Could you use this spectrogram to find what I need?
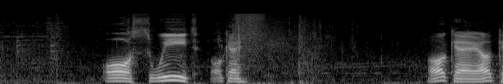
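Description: A young man speaks loudly and with animation into a nearby microphone.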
